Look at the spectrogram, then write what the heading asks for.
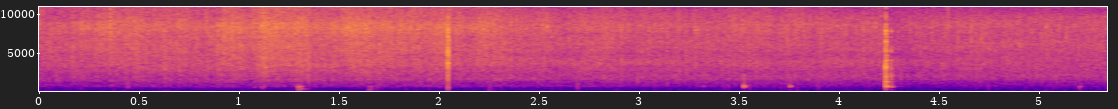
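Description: Peppers and onions sizzling as they fry, a steady hiss with scattered small pops and crackles and one sharper pop about four seconds in.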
